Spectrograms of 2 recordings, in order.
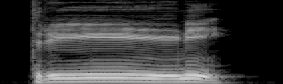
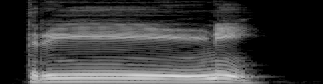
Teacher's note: When you say trini, your tongue has to bend inward. It has to flex inside your mouth.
